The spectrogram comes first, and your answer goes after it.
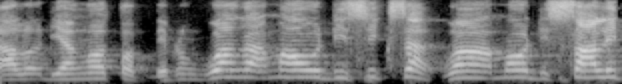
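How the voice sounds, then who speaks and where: In a West Sulawesi accent, a man talks at a fairly quick pace with a bright, sharp tone and a raised, projected voice. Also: dry, close sound with no echo, very clean recording, silent background. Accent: Mamasa regional accent in Indonesian. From Mamasa, West Sulawesi, Indonesia. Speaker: pastor. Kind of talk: sermon. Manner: conversational, colloquial.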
